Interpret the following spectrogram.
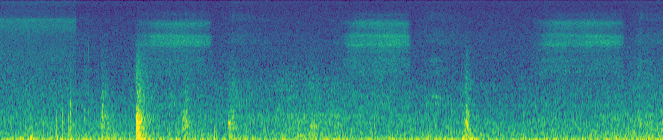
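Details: Sleeping pet cat named Arang, dreaming with twitching paw pads, snores softly. Quiet breathy, hissing snores come in long drawn phases roughly every four seconds, with a few faint low rustles between them in a calm indoor setting.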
